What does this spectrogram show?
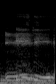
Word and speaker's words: EDI: why are you named eddie is the phonetic pronunciation of edi that is an acronym where are you my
